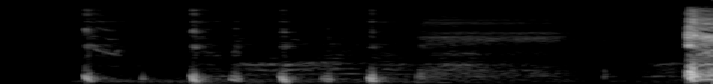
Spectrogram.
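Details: Person with seasonal allergies: a run of about seven short, dry coughs in quick succession, then a breath in; repeated coughing.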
